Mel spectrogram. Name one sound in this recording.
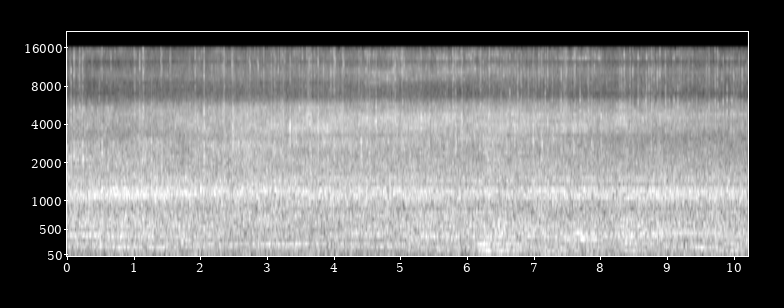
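A model train rumbles steadily along its track.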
